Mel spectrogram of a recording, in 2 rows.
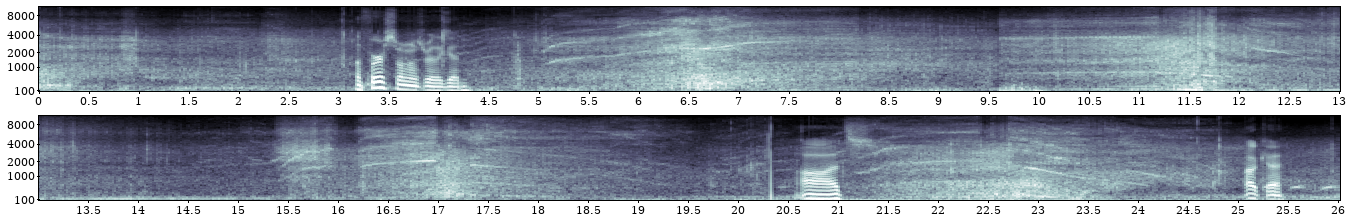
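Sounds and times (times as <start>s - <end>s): electric toy truck motor whine: 4.3s - 25.1s.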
